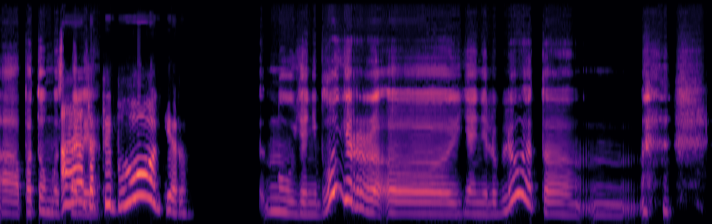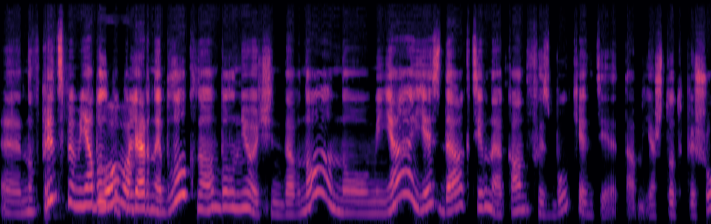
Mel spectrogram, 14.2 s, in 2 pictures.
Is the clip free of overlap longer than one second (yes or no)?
yes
